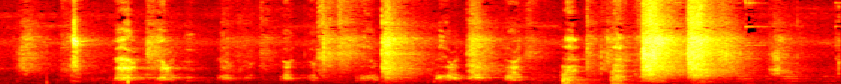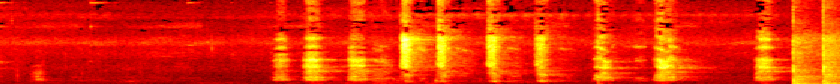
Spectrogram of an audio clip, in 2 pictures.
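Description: A metal chain rattles and clinks close by.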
